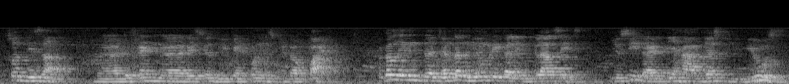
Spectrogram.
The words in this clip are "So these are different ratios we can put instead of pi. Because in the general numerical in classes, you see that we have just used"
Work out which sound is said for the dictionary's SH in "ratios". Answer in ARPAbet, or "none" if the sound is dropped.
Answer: S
